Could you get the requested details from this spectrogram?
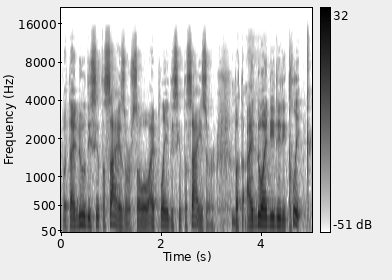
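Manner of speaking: put-on European accent, spoken monologue. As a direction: imitate the producer's accented storytelling. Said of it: "[name] calls it in that really good Daft Punk song".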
